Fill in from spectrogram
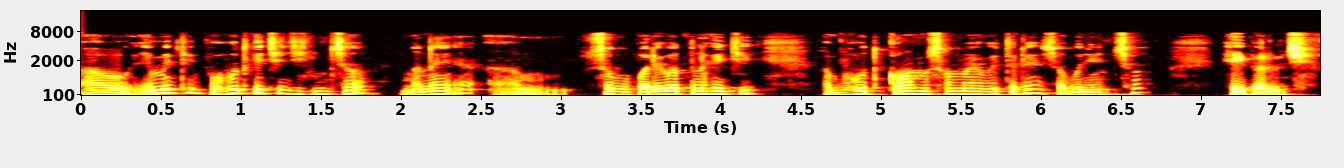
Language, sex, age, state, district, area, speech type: Odia, male, 30-45, Odisha, Cuttack, urban, spontaneous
